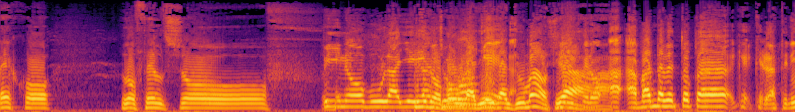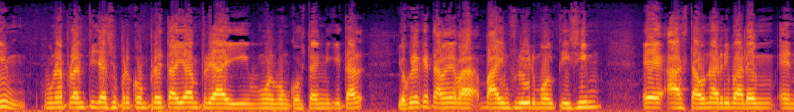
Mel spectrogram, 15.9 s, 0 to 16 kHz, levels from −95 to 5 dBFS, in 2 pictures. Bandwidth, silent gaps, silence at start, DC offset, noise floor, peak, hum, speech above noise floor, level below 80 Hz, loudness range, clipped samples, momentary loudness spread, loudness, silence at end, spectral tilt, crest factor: 15.5 kHz; none; 0 s; 0.6%; -39 dBFS; 0 dBFS; none; 31 dB; -36 dBFS; 4 LU; 0.8%; 7 LU; -9 LUFS; 0 s; -6 dB/octave; 8 dB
